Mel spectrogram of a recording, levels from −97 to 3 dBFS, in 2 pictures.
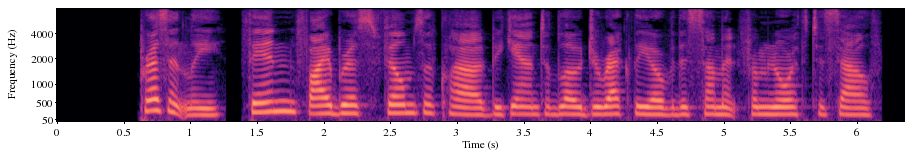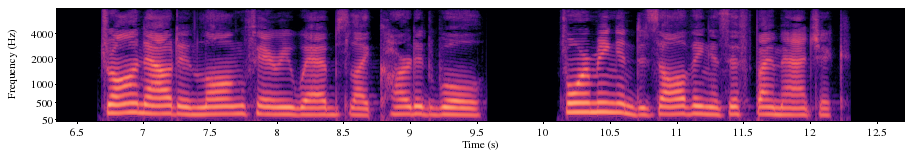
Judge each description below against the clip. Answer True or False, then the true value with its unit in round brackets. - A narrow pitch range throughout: True (2.3 semitones)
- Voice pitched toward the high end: True (195 Hz)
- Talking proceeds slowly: False (155 wpm)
